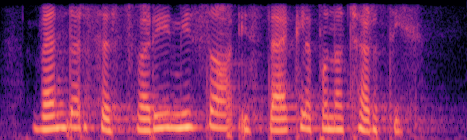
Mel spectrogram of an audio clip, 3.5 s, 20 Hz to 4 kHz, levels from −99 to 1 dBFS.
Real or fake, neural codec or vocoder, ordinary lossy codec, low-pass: fake; codec, 44.1 kHz, 7.8 kbps, Pupu-Codec; none; 3.6 kHz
